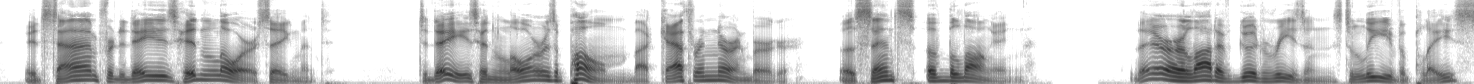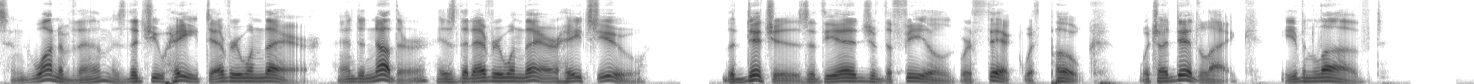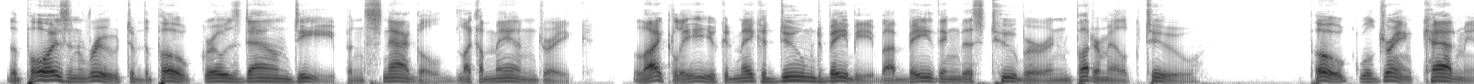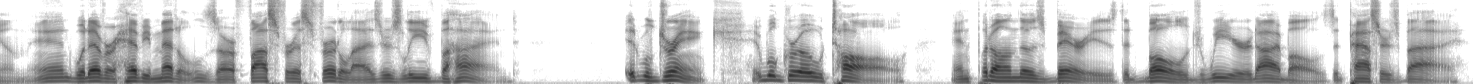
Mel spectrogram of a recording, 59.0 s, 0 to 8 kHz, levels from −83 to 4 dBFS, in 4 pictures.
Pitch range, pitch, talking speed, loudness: 90-125 Hz, 110 Hz, 130 wpm, -22 LUFS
